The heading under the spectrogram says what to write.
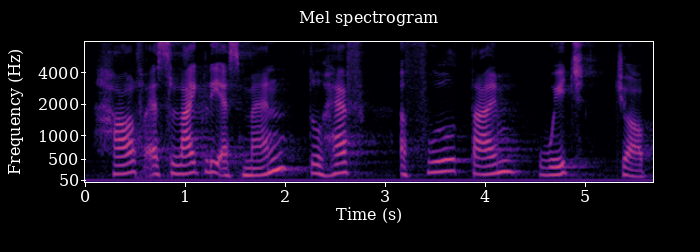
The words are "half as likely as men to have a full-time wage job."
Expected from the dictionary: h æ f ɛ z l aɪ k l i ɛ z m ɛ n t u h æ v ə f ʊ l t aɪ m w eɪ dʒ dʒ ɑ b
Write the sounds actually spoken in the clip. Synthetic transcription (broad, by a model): h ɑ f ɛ s l aɪ k l i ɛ s m ɛ n t u h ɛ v ə f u l t aɪ m w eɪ tʃ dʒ ɑ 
